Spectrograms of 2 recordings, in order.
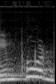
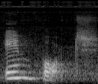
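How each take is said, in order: First: The stress is on the second syllable. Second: The stress is on the first syllable. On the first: The word is used as a verb. "it is used in verb's place" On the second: The word is used as a noun. "So the stress is on the first syllable"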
